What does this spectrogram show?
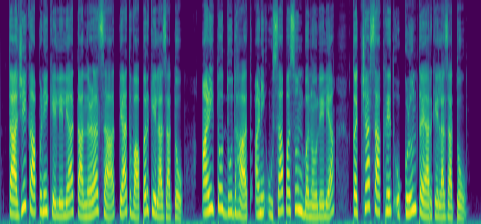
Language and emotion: Marathi, neutral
